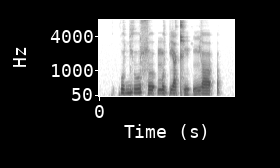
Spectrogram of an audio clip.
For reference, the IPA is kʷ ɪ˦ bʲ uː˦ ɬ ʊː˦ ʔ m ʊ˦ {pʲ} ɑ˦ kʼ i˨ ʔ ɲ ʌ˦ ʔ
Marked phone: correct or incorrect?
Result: correct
